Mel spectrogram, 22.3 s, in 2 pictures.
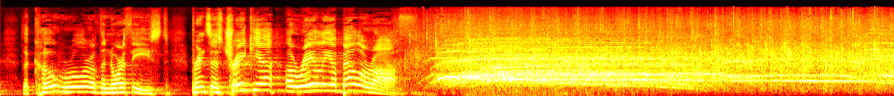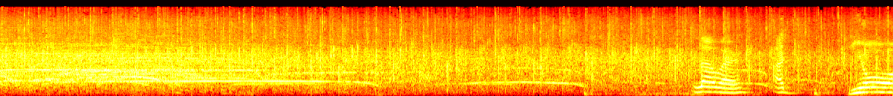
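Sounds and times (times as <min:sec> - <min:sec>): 
speech: 0:00.0 - 0:05.8, 0:19.9 - 0:21.2, 0:21.8 - 0:22.3
crowd cheering and applauding: 0:05.1 - 0:22.3.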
